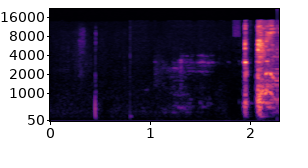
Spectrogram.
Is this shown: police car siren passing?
no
